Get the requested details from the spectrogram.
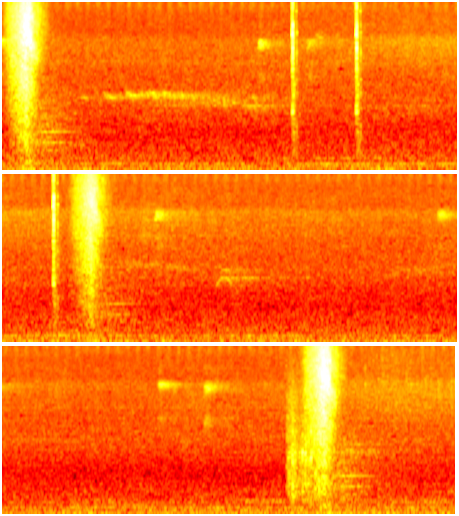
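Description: Short whooshing swishes sound as game pieces slide into place.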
